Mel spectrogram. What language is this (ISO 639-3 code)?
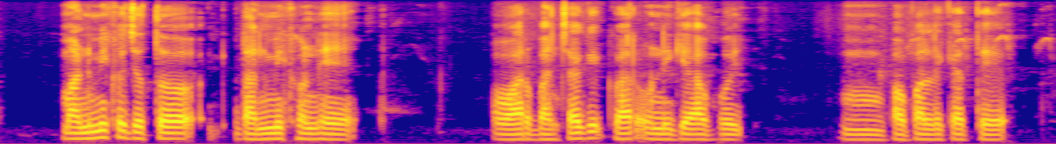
sat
